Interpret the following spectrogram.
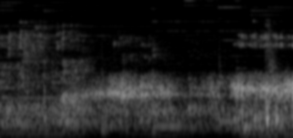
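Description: Quiet background music with two soft slurping sips of hot espresso from a small glass, one about half a second in and one near the end.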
